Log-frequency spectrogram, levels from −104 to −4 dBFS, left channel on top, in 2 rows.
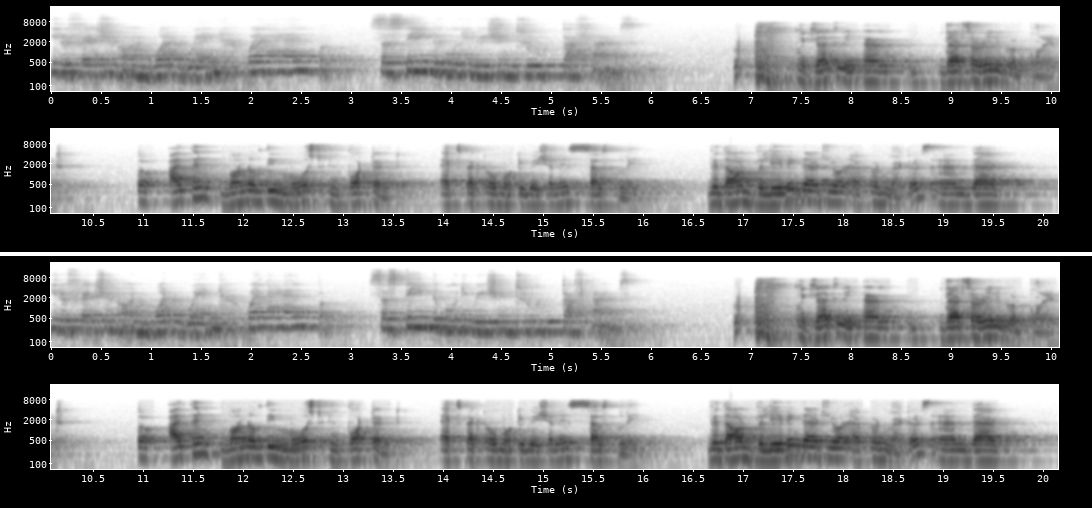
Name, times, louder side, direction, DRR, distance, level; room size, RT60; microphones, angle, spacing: voice 1, 0.0-2.5 3.3-5.6, right 1 dB, 65° right, -11 dB, 2.3 m, -41 dB
voice 2, 7.0-10.0 10.9-13.5 14.0-15.9 16.7-19.6, right 3 dB, 20° right, 9 dB, 0.4 m, -31 dB
11.0 x 7.7 x 2.7 m, 1.3 s
head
